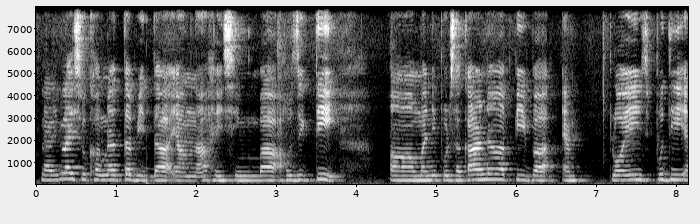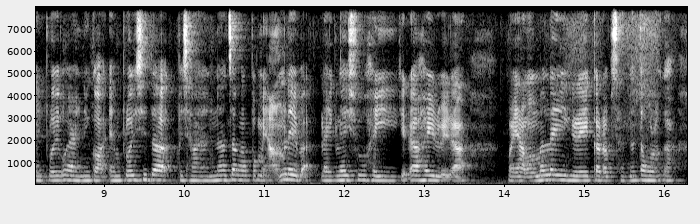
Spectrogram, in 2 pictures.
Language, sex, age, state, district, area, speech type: Manipuri, female, 30-45, Manipur, Imphal West, urban, spontaneous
